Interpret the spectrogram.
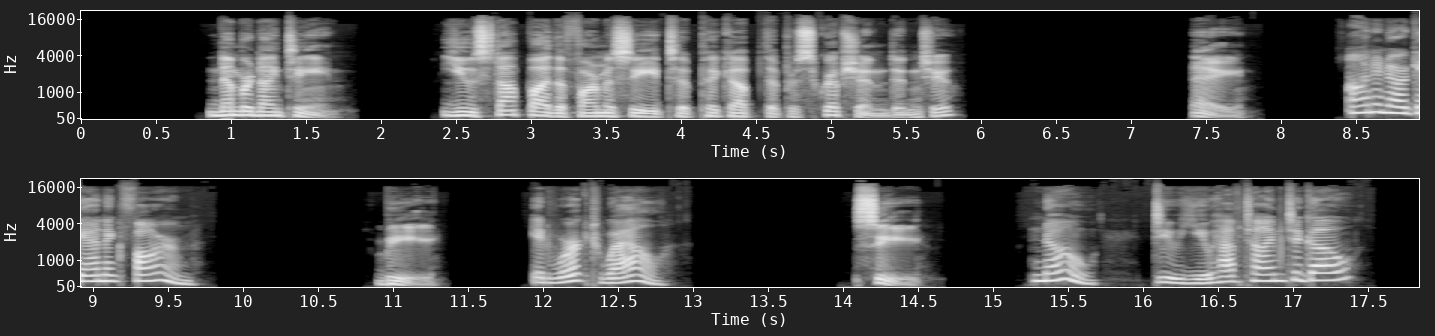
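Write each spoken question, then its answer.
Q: You stopped by the pharmacy to pick up the prescription, didn't you?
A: C: No. Do you have time to go?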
